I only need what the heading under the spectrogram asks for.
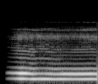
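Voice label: "le4", Mandarin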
